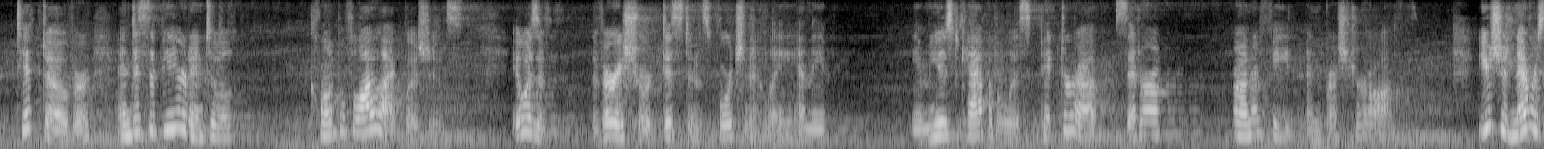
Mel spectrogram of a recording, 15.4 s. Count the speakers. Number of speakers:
one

